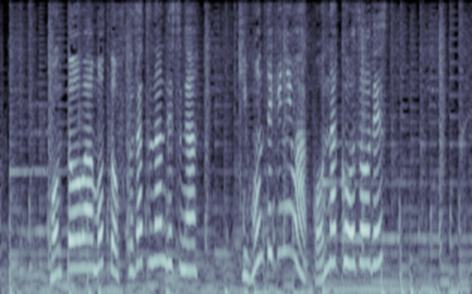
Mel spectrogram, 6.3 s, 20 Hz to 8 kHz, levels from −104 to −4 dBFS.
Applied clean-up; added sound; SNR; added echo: none; none; none; none.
